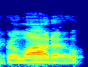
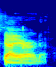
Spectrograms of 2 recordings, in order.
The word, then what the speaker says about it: Gallardo: a lot of people here in America pronounce it the Gelato, but it's actually pronounced Gallardo.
